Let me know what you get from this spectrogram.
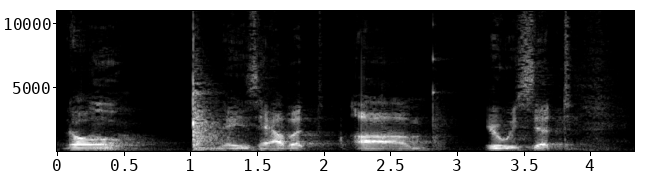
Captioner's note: multiple voices; gavel bangs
